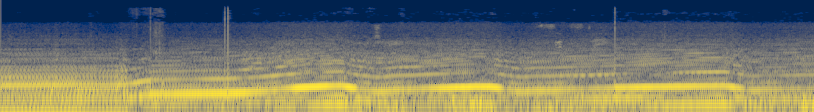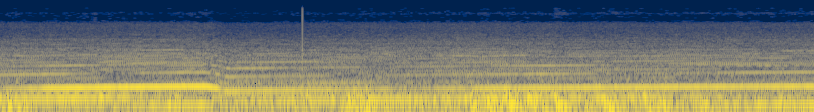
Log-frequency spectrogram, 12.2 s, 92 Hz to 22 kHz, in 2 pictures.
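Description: The 5.2-litre V10 of a 2017 Audi R8 V10 plus, fitted with a Quicksilver cat-back exhaust, is held steady at launch-control revs and then launched at full throttle. The revs dip as the drive takes up about a second in, then climb through four quick upshifts of the dual-clutch gearbox, each a sudden drop in pitch, before one long rising pull in the higher gear.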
